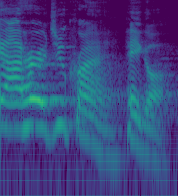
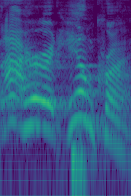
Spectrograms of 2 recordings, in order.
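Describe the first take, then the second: First: Said in the usual way. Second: Slow, with the weight on "him"; stress on him. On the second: Shown as a demonstration. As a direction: land on "him" to show it was the boy God heard. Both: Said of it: "Notice God didn't say".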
